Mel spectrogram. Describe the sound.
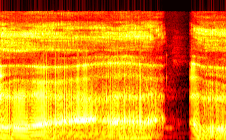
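A voice imitates a burp: a long, low, guttural croak lasting over a second, then a brief silence and a second belch-like rasp.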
